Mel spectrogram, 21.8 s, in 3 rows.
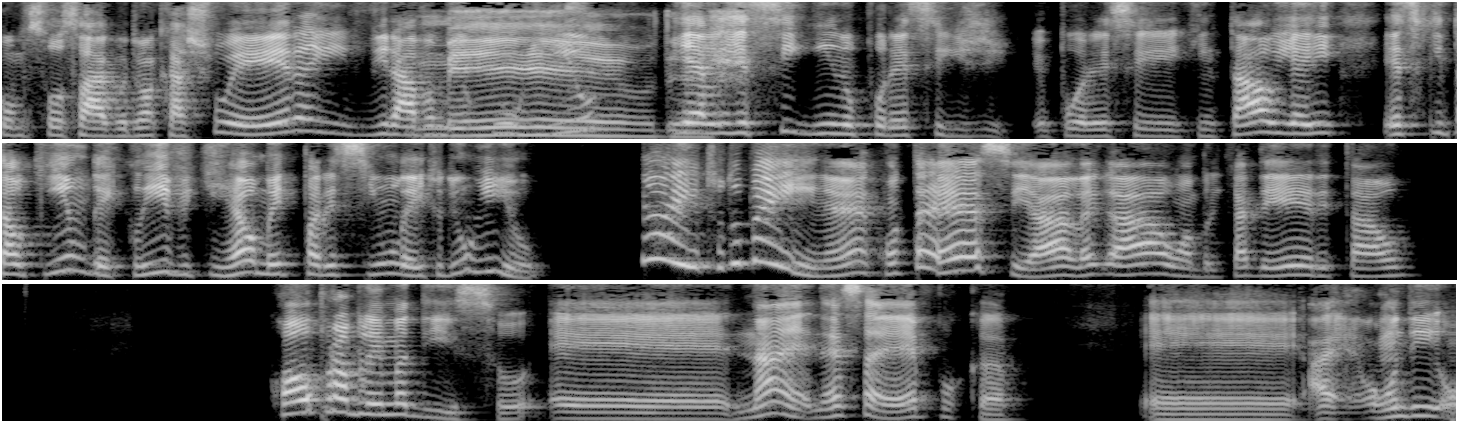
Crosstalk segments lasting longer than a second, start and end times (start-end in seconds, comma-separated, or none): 2.0-3.8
